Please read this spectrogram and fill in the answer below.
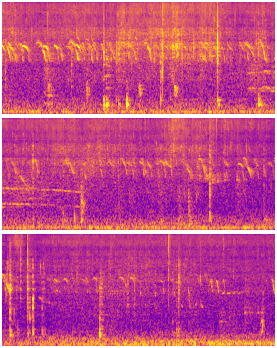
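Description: Chicks peeping in many short, falling chirps and a hen clucking, over a faint sizzle of hot frying oil. Scattered sharp clicks come from metal tongs and a wire strainer knocking against a steel wok as fried chicken feet are lifted out.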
